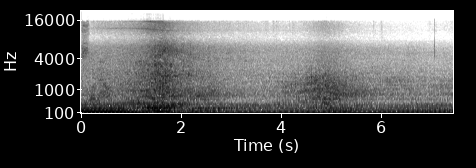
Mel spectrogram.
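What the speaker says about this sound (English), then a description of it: "here comes a semi-truck" A semi-truck passes on the road: a loud, broad rumbling whoosh sweeps by close up over steady engine hum, with a person talking throughout.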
